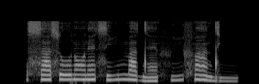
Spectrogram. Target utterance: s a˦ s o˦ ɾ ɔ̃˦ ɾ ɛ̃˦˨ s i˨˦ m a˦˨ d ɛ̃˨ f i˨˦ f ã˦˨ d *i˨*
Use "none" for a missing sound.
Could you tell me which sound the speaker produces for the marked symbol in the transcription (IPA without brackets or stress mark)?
i˨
